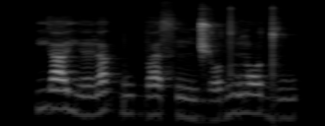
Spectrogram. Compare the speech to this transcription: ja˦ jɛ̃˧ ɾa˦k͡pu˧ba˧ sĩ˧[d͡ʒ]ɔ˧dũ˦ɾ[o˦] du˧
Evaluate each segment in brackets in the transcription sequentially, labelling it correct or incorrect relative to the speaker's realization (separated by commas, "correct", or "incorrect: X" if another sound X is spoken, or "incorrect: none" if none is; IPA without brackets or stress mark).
correct, incorrect: ɔ˦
